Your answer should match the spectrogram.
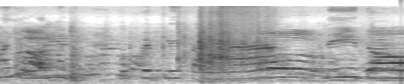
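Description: A young boy talking, his words unclear.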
